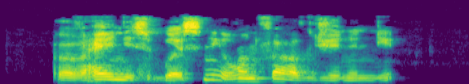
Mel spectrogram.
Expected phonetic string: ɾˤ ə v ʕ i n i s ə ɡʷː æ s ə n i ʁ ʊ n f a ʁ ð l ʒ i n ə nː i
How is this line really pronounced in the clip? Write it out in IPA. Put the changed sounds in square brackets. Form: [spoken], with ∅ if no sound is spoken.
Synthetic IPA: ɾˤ ə v ʕ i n i s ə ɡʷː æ s ə n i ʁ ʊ n f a ʁ ð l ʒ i n ə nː i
